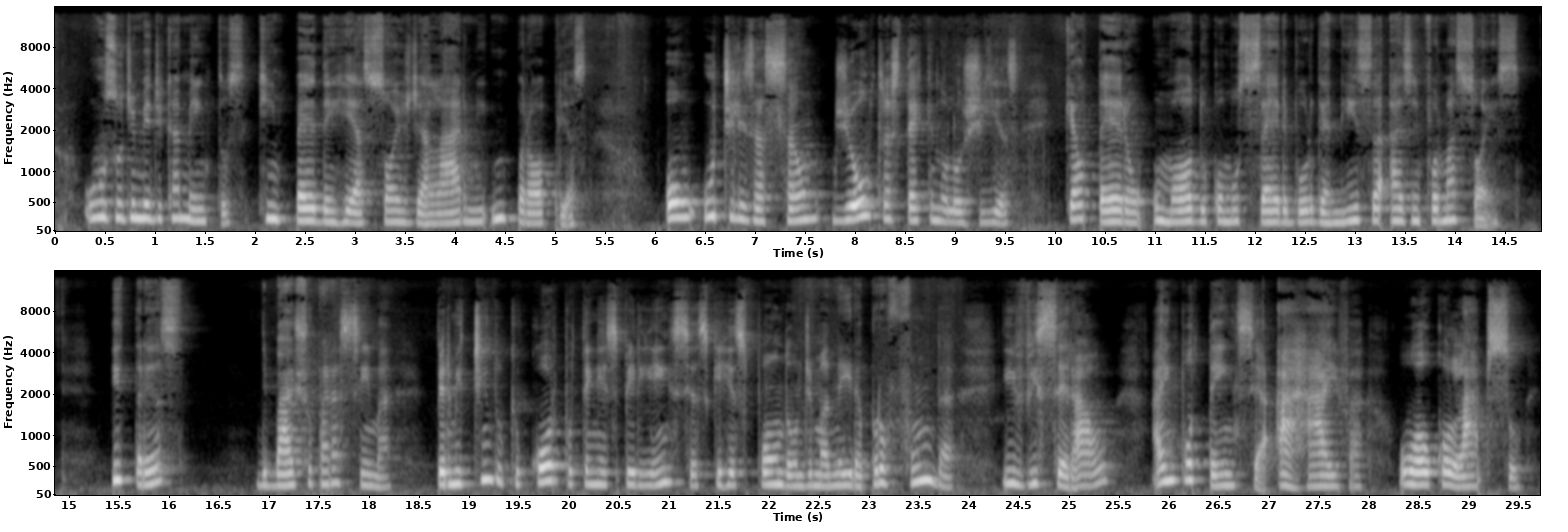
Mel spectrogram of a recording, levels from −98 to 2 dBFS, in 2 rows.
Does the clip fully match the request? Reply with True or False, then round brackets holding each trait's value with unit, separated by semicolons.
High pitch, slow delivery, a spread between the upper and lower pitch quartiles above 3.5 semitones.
True (195 Hz; 100 wpm; 4.0 semitones)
